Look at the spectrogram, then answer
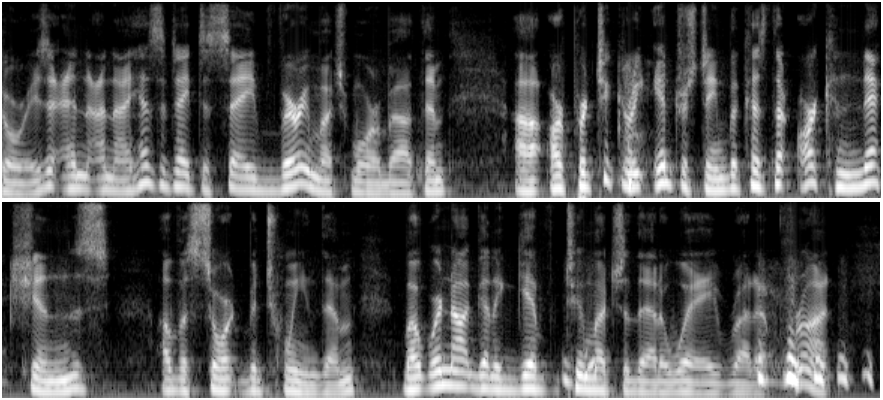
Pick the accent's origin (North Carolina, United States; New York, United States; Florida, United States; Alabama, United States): Florida, United States; Daytona Beach; only two states up from where I grew up in Daytona Beach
